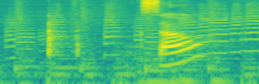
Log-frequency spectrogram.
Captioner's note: knife taps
